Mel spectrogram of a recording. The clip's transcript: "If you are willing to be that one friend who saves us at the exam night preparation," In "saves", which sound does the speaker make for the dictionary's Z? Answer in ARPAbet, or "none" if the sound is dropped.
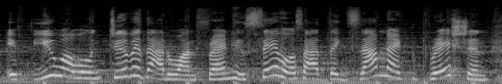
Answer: none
